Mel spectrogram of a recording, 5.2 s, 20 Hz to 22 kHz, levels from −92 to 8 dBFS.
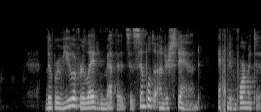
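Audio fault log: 1.04 to 1.07 s: unconcealed Bluetooth headset packet loss. About 30 ms of sound drops out. Lost voice packets were replaced by silence or an idle pattern, leaving a hole with hard edges.
2.30 to 2.32 s: unconcealed Bluetooth headset packet loss. A shorter gap of about 22.5 ms, cut abruptly.
4.40 to 4.54 s: unconcealed Bluetooth headset packet loss. About 105 ms goes missing in pieces across 135 ms, the longest run 30 ms. The scattered gaps make the sound chopped and crackly.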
